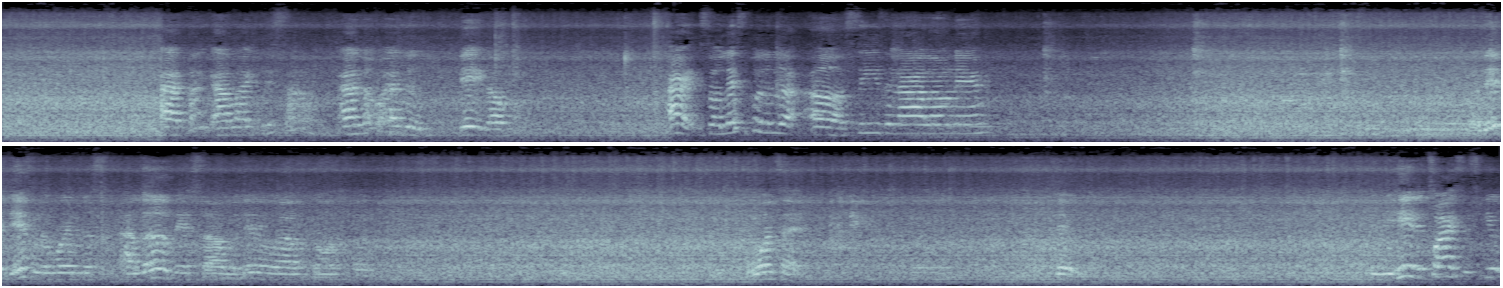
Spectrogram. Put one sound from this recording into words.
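Steam hisses steadily from a pot on a stove.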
